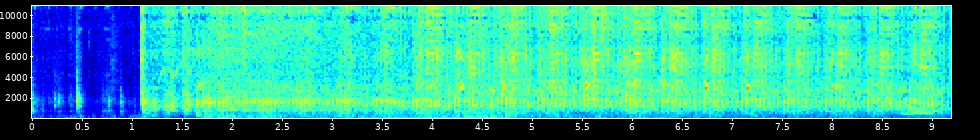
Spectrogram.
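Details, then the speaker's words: LS MT3 35 common-rail diesel tractor with a suspected faulty fuel pressure regulator (suction control valve): catches, then runs harsh, uneven and clattery; rail pressure too high, causing over-fueling and stress on the injectors. "in there because the fuel rail pressure is too high. It's basically over fueling and it's putting a ton of pressure on those injectors."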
